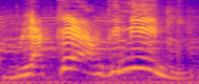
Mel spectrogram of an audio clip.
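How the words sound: It is said in a native Kedah accent.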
